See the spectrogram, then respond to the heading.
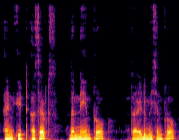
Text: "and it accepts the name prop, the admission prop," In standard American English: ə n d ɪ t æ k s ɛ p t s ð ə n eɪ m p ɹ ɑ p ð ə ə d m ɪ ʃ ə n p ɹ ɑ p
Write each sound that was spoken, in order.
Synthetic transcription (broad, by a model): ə n d ɪ t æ s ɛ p t s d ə n eɪ m p ɹ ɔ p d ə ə d m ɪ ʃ ə n p ɹ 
